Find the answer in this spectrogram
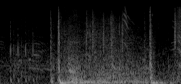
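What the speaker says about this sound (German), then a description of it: "hier explodiert gerade alles" Battlefield 4 explosions and gunfire land as two sharp, heavy bursts amid a constant dense roar of battle, all fairly close and loud.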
